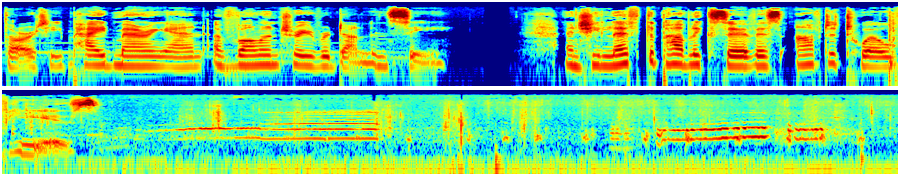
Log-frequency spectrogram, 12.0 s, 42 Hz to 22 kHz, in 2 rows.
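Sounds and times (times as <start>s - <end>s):
speech: 0.0s - 6.7s
flock of hens clucking and squawking: 6.6s - 11.9s.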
